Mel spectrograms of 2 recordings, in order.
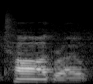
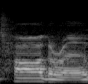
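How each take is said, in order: First: It has no extra vowel, two syllables. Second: It has an extra vowel, three syllables. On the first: The speaker calls it right. "so it's actually Targro" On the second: The speaker calls it wrong. "Originally I called him Targaro, but now I realize it sounded like there was an extra A in it"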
